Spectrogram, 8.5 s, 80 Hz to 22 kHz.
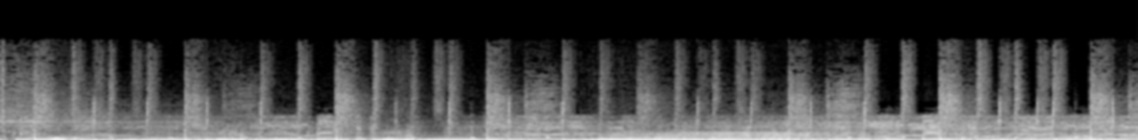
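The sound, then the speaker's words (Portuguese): Porsche 718 Cayman GT4 RS accelerating hard on a race track, its loud engine revving up in repeated rising sweeps between gear changes, continuous and alone without talk. “Bom, vamos começar nosso test drive então com 718 Cayman GT4 RS. É um carro de corrida mesmo, por isso ele está numa pista de corrida para acelerar forte.”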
